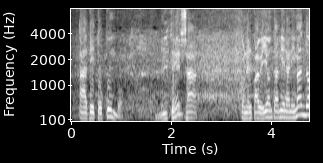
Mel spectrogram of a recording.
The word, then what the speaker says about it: Antetokounmpo: Antetokounmpo es como se escribe en griego, pero en griego se lee Adetokounmpo.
